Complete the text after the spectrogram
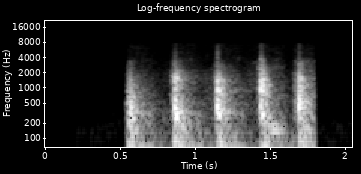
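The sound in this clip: Five firm knocks on a door in an even, steady rhythm, each a short dull thud. No voices are heard.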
